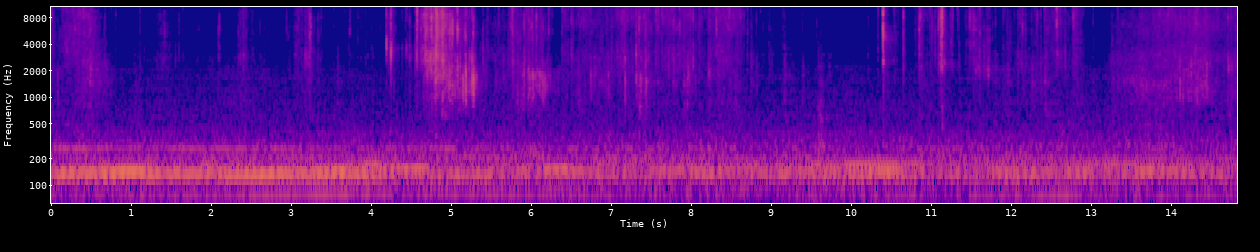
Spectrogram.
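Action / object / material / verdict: scrape / dried soap curls / soap / none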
